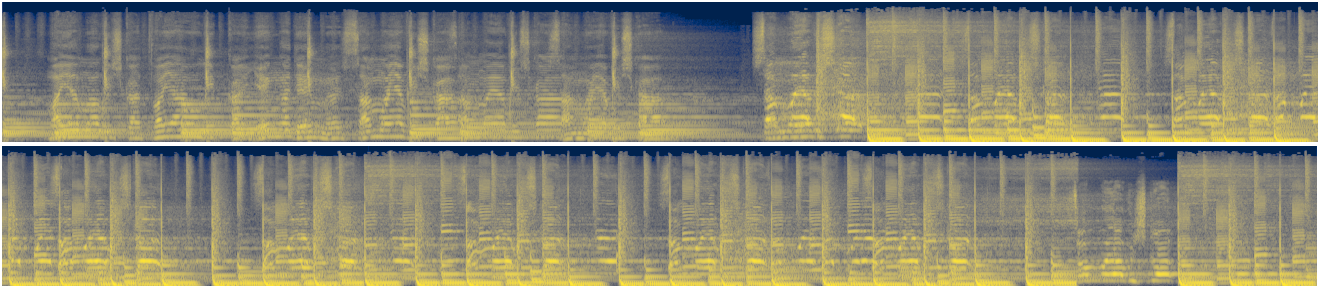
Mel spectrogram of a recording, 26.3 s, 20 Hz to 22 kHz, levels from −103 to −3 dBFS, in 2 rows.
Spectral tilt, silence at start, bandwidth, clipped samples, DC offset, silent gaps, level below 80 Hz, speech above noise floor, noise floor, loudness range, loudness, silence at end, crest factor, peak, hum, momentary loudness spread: -5 dB/octave; 0 s; 19 kHz; under 0.1%; under 0.1%; none; -16 dBFS; 20 dB; -34 dBFS; 9 LU; -12 LUFS; 0 s; 12 dB; 0 dBFS; none; 10 LU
